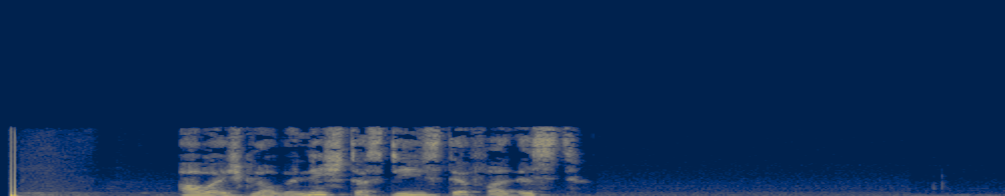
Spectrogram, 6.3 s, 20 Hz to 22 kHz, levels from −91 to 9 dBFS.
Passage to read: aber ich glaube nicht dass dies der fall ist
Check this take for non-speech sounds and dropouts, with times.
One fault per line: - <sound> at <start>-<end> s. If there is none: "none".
none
